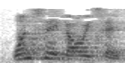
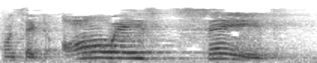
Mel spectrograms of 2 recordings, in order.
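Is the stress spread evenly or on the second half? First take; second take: even; second half. First: The stress is spread evenly over both halves. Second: The stress falls heavily on the second half.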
